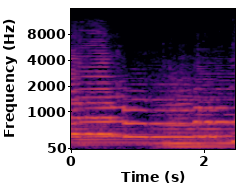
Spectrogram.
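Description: Early-music trio of wooden transverse flute, lute and bowed viola da gamba playing held notes; the flute drops out about half a second in, leaving the viol and lute sounding.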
